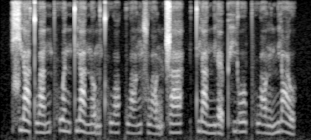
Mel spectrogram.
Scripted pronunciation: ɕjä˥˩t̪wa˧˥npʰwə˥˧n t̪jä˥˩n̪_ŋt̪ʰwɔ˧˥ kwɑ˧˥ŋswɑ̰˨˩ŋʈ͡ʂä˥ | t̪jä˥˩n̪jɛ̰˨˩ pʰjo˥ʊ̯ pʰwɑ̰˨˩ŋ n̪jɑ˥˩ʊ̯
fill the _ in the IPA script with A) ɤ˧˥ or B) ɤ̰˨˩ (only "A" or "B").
B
